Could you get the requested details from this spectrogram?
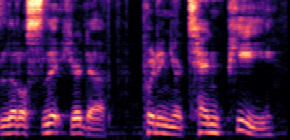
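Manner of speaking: ordinary delivery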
